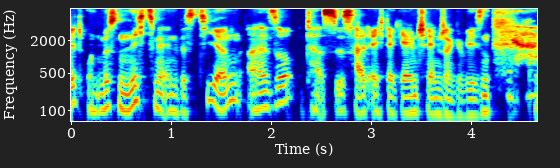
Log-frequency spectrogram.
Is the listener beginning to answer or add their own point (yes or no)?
yes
